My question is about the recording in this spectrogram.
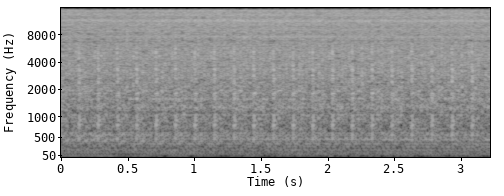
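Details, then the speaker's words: Warm petrol engine idling at about 700 rpm after oil pressure was restored: steady, sharp bottom-end knock about three a second, from cylinder 5 or 6; suspected rod bearing damage after clogged oil pickup starved the last journal, unconfirmed. "И где-то идёт штук либо шестой, либо пятый. Вот оттуда вот, допустим, прямо минимальные обороты. То есть давление мы нашли, но >> у нас появился стук."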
